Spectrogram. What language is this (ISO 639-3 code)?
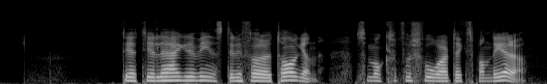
swe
